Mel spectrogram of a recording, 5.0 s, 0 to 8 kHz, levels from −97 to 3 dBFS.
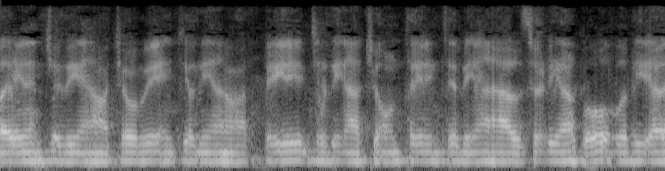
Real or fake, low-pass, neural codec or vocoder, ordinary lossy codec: fake; 7.2 kHz; codec, 24 kHz, 1.5 kbps, HILCodec; MP3, 48 kbps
